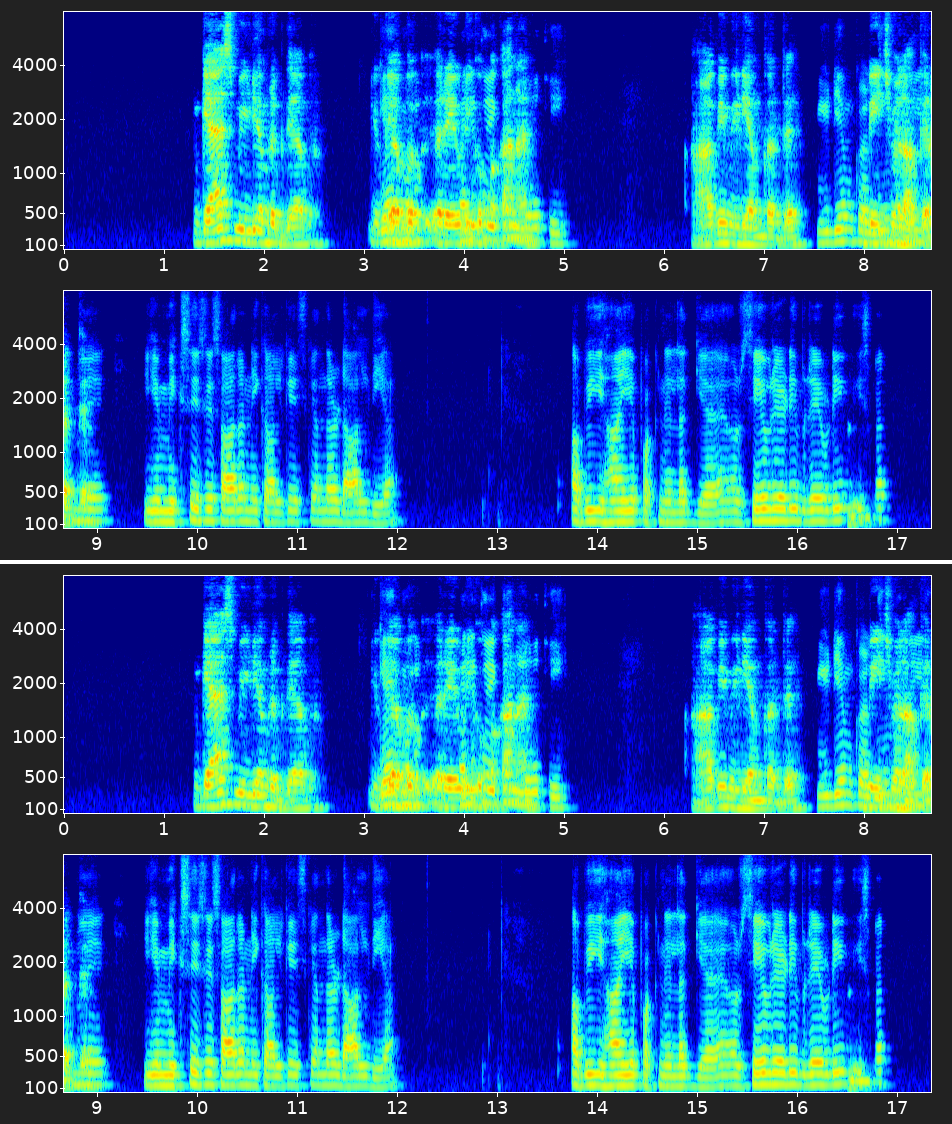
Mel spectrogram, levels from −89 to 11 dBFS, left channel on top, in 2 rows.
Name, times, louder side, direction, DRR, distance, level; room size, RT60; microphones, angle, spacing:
voice 1, 1.3-2.6 3.1-4.7 6.3-7.4 8.0-9.0 16.5-16.7, left 1 dB, 70° left, 1.7 m, -23 dB
voice 2, 3.1-3.6 4.0-5.0 7.5-9.1 9.5-12.0 13.8-16.9, right 1 dB, 20° right, 0.4 m, -27 dB
3.8 x 3.5 x 3.6 m
head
